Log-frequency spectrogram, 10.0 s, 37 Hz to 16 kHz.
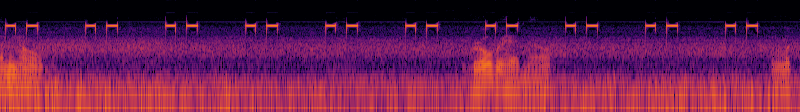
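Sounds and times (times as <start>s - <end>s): high double beeps: 0.0s - 0.5s, 1.1s - 1.5s, 2.1s - 2.5s, 3.1s - 3.5s, 4.1s - 4.5s, 5.1s - 5.5s, 6.1s - 6.5s, 7.1s - 7.5s, 8.1s - 8.5s, 9.1s - 9.6s
low steady rumble: 0.0s - 10.0s.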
